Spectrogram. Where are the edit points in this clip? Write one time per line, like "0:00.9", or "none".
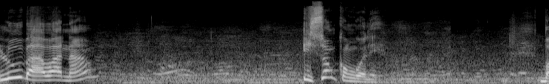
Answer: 0:04.6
